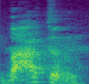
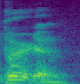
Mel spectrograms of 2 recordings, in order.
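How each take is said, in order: First: The name is said with a Czech 'a' vowel. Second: The name is said with an English 'er' vowel. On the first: "Barton se říká v češtině" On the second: "I would say Burton"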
